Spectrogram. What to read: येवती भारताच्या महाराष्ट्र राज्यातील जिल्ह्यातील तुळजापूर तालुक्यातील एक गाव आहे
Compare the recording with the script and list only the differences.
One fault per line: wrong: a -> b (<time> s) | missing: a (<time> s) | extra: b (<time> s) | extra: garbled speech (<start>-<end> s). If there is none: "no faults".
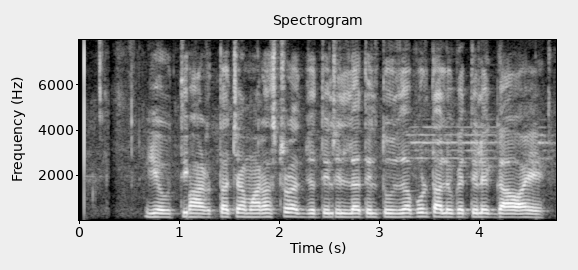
no faults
